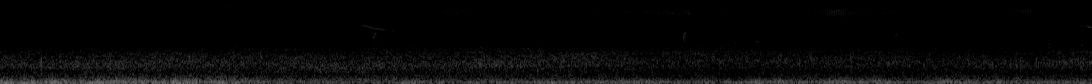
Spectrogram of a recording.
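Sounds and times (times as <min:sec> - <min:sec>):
light hiss: 0:00.0 - 0:10.9
faint bird chirps: 0:03.6 - 0:04.0.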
